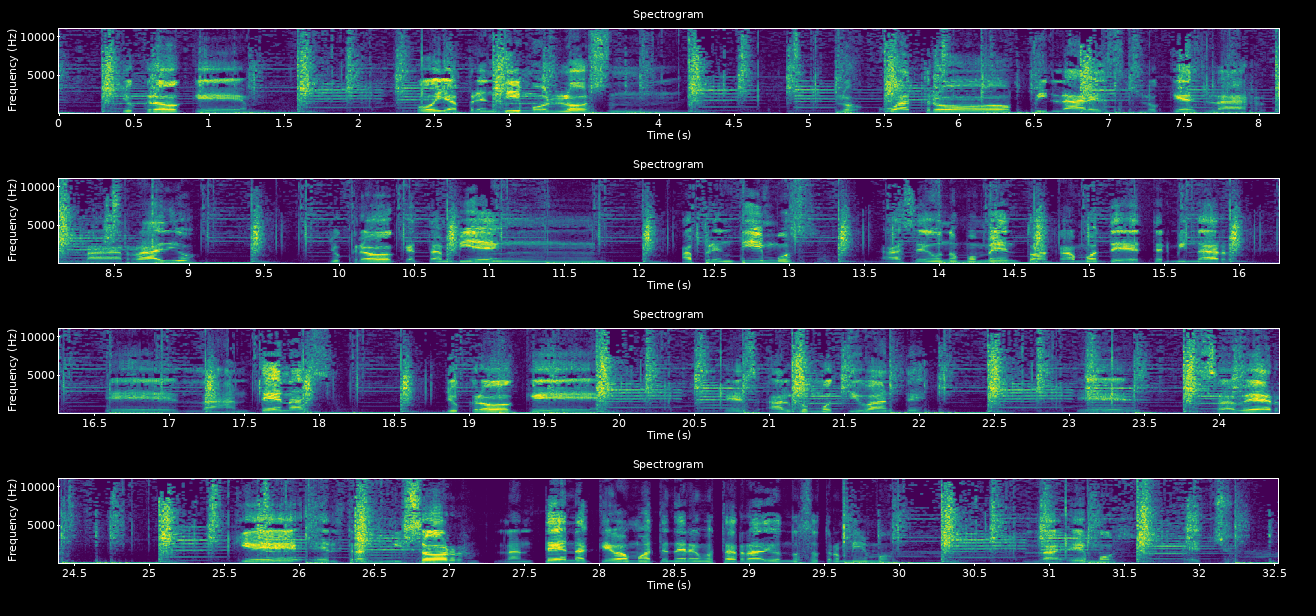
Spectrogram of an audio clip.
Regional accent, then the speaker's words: Honduras; Yo creo que nosotros como hondureños esto no lo vamos a olvidar jamás

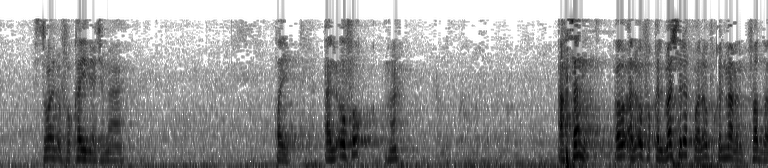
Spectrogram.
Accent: Egypt; يعني تقريبا من غروب الشمس إلى غياب الشفق عندنا في مصر بيأخذ حوالي ساعة ونصف

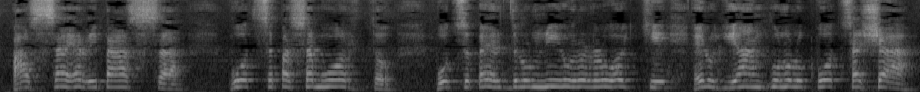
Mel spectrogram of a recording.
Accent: Campania, Italy; moved away; io vengo dal Cilento, nel Cilento si vive 10 anni di più.

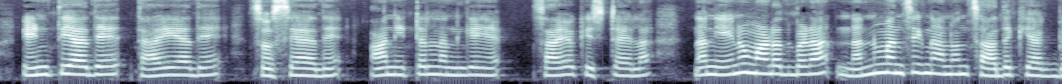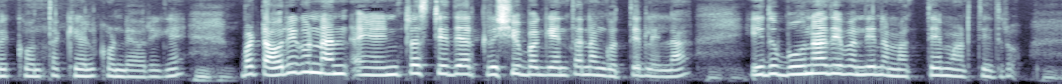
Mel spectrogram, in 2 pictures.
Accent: Mandya, Karnataka, India; ನಾನು ಮೂಲತಃ ಮಂಡ್ಯದವರು, ಆದರೆ ನಾನು ಕೃಷಿ ಮಾಡ್ತಿರೋದು ಶಿವಳ್ಳಿಯಲ್ಲಿ.

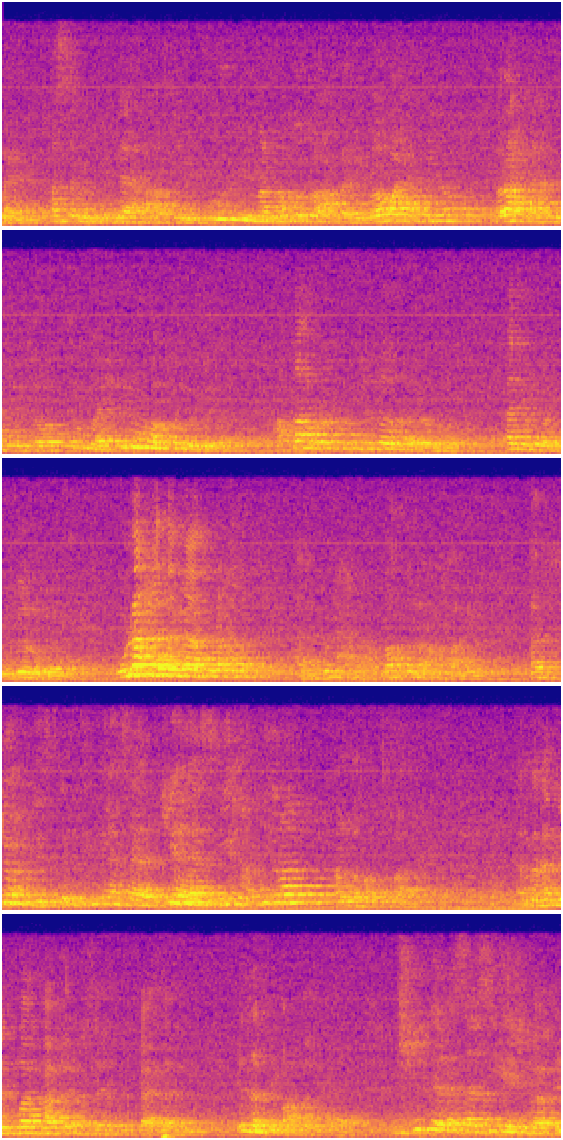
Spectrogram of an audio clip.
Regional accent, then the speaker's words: Syria; المصل المضاد للعقارب موجود عندنا في سوريا

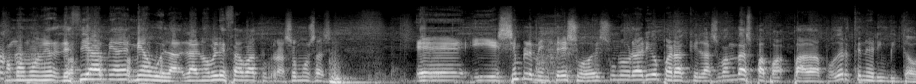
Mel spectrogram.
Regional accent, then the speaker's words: Aragon, Spain; Somos maños.

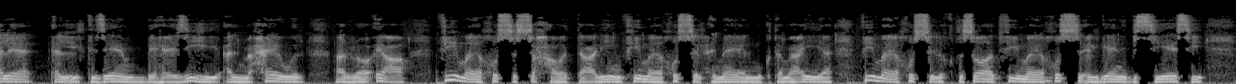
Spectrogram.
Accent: Egypt; أنا بقيت في بلدي، أنا بلدي.

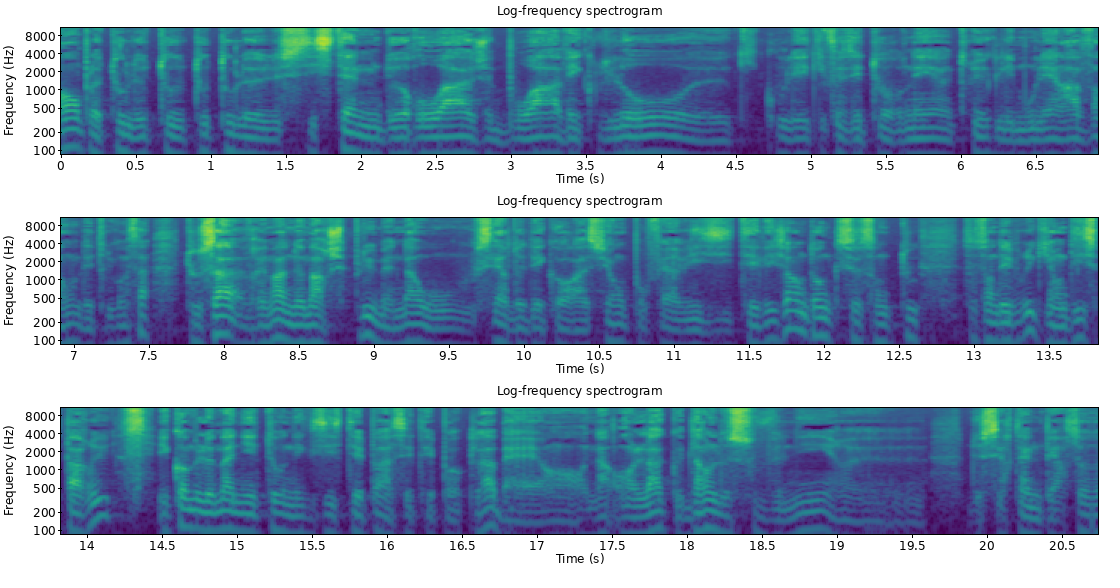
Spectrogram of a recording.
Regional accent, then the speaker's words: Southern France, France; dans le midi, il y a plus d'odeurs que de sons, disons. Mais effectivement, c'est les cigales, tout bêtement.

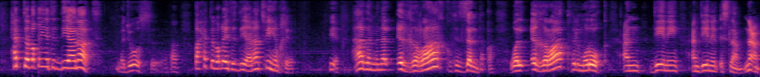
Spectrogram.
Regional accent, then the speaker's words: Kuwait; أنا كويتي والرافض كويتي

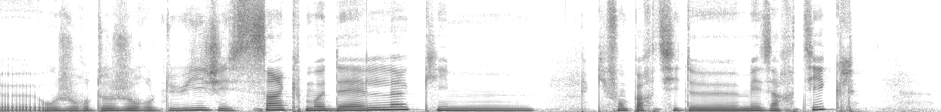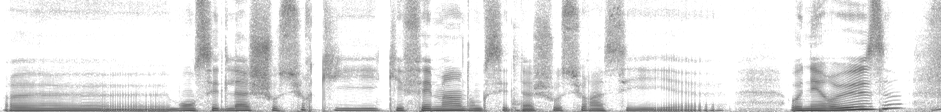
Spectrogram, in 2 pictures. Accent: Remiremont, Grand Est, France; born there; je suis née à Remiremont. J'ai un atelier artisanal qui se trouve à Basse-sur-le-Rue, puisqu'aujourd'hui j'habite Basse-sur-le-Rue. Ça se trouve entre Vanier et la Bresse.

